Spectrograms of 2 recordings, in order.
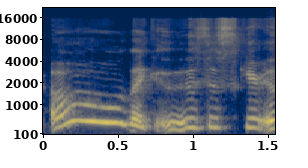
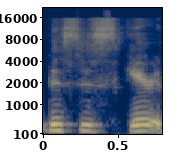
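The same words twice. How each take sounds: First: Imitating genuine fright. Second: Said in the usual way. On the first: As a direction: act out someone spooked by a story. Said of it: "when people are being genuine and they're like". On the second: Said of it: "they're not saying".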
